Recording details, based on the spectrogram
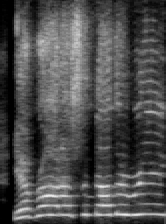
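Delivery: shrill, very high, all-out screaming. Recalling a Super Bowl win, the speaker re-enacts yelling at the GM: retelling his own screaming. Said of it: "I'm the one that's screaming".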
